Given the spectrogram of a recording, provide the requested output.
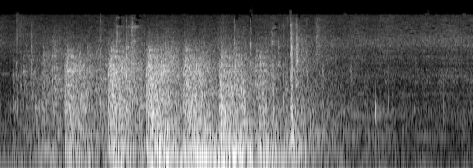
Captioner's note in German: Hämmern an der Tür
